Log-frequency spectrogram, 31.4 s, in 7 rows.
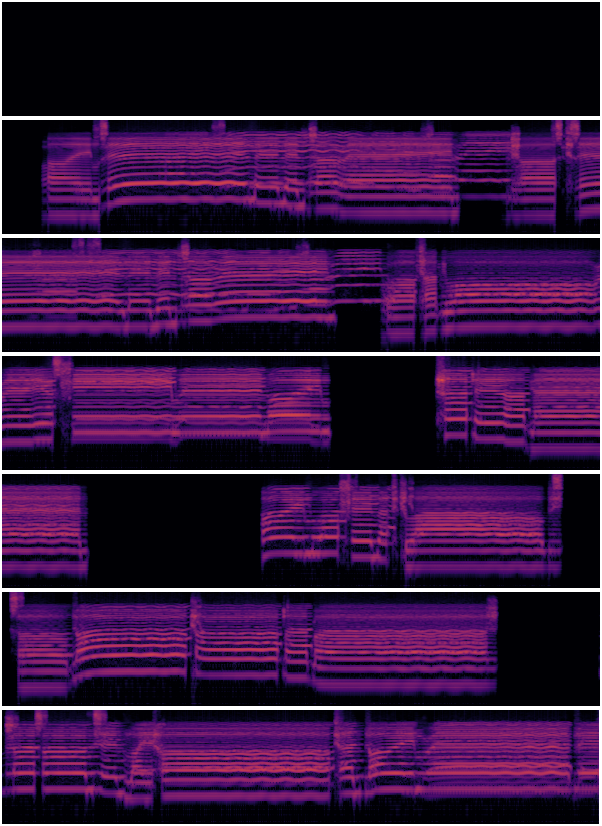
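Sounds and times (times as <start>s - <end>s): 
tenor voice singing an SATB choral part: 4.8s - 16.0s, 16.7s - 18.6s, 19.9s - 26.0s, 26.9s - 31.3s.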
